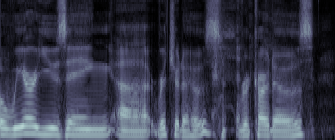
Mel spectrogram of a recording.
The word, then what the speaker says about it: Richardo's: And it is, I don't know if this is pronounced Ricardo's or Richardo's. I'm assuming it's Ricardo's. – I think so. – But Ricardo doesn't usually have an H in it, does it? – It's Richard O's.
